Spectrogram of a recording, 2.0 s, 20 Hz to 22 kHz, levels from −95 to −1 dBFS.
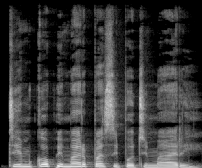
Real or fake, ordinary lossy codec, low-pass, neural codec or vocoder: real; none; none; none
